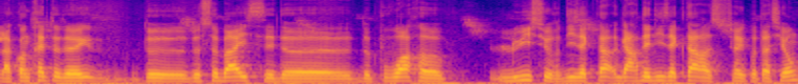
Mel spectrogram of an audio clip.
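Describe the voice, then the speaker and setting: A man at medium pitch, fairly even intonation, very slow pace. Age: young. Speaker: young farmer. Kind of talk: interview testimony.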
